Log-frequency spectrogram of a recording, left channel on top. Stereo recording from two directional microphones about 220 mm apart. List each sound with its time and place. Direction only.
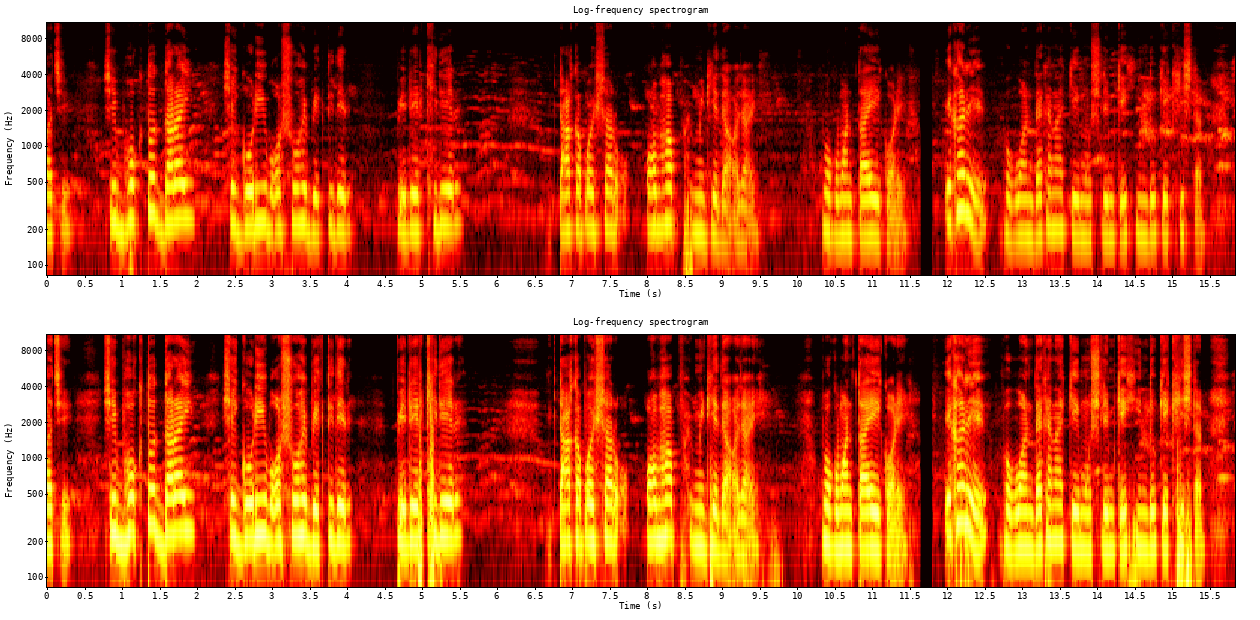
0.0 s speech: 40° right (ahead or behind)
6.8 s speech: 45° right (ahead or behind)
